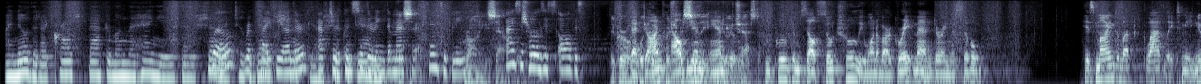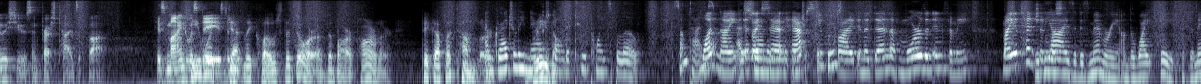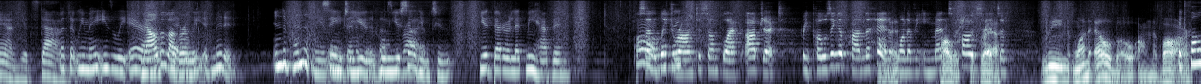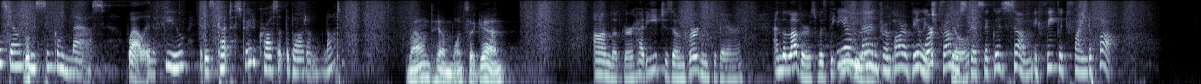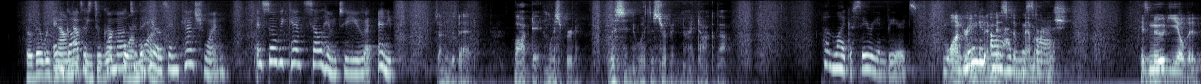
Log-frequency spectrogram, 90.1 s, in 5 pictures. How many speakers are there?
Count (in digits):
10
